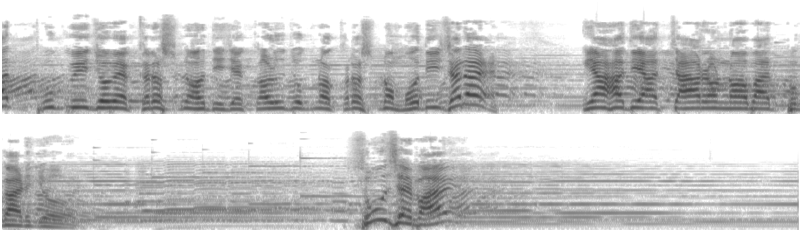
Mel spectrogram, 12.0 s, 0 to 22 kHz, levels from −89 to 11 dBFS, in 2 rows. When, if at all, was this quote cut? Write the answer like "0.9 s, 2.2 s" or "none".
none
